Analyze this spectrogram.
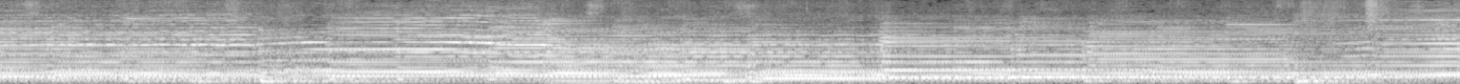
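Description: Live instrumental chamber rock: bowed strings, held at the shoulder, play long sustained notes that change every second or two over low held notes.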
